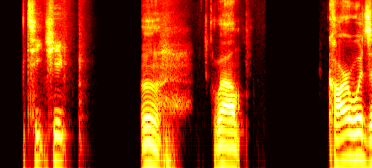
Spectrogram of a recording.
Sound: sighs

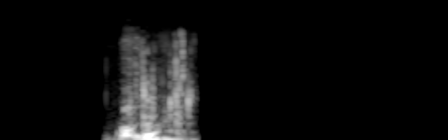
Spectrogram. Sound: bubble noise

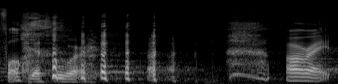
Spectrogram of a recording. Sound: chuckles

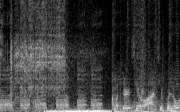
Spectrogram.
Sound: car engine revving

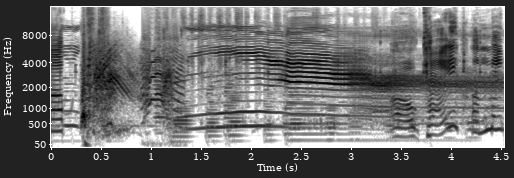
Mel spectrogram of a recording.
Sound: crying

